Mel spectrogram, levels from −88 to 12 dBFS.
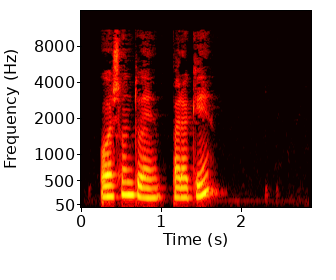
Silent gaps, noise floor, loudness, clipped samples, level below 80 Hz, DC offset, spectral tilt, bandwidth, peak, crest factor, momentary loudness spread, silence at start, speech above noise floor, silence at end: none; -71 dBFS; -19 LUFS; under 0.1%; -62 dBFS; under 0.1%; -6 dB/octave; 11.5 kHz; -4 dBFS; 18 dB; 6 LU; 0.25 s; 53 dB; 1.2 s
